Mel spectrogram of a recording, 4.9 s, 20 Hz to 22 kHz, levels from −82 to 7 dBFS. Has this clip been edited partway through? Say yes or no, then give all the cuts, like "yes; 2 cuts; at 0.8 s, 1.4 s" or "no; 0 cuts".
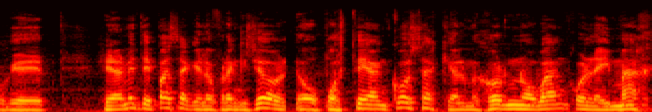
yes; 1 cut; at 2.1 s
